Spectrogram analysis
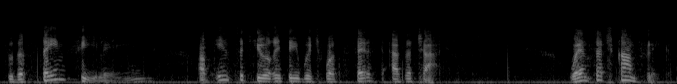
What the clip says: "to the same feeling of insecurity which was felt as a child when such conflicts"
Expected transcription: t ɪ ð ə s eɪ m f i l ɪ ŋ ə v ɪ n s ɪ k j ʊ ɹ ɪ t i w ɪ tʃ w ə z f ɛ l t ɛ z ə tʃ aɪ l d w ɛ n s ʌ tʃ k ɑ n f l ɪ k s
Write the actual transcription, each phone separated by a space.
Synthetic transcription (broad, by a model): t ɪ ð ə s eɪ m f i l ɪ ŋ ə v ɪ n s ɪ k j ʊ ɹ ɪ t i w ɪ tʃ w ə z f ɛ l t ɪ z ə tʃ aɪ l d w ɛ n s ʌ tʃ k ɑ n f l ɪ k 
